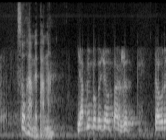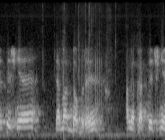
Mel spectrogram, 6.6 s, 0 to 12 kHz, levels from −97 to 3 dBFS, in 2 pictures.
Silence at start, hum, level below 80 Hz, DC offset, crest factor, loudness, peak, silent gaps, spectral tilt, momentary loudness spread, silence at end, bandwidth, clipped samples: 0 s; none; -64 dBFS; under 0.1%; 14 dB; -27 LUFS; -14 dBFS; none; -5 dB/octave; 11 LU; 0 s; 11.5 kHz; under 0.1%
